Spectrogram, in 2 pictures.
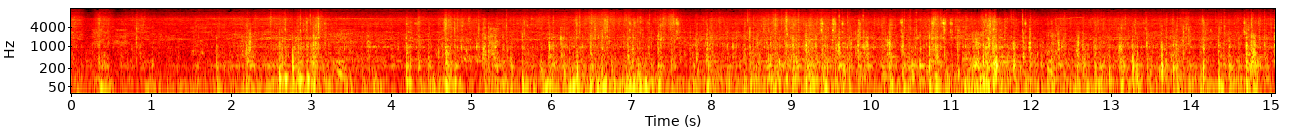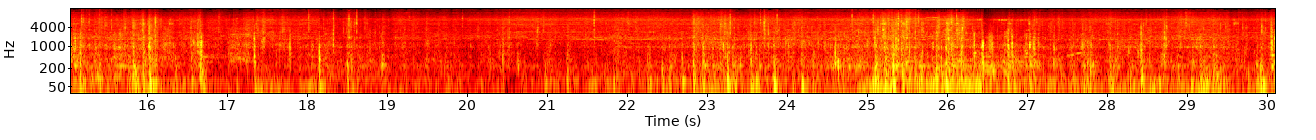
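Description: Mountain bike ridden down rocky singletrack: tyres rolling and clattering over rock and roots, and the bike rattling, with a low rumble of wind on the handlebar-mounted microphone. The clatter is continuous and uneven, heavier for the first ten seconds or so and again near the end.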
